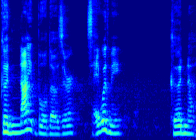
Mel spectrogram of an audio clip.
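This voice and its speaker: A young man reading a children's storybook aloud in a playful, expressive way with drawn-out words. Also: mid-range voice. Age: young adult. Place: small furnished room indoors.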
